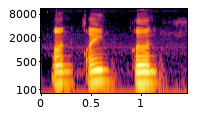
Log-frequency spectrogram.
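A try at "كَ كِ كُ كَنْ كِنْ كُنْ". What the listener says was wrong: কন কিন কেন কিন বলে তো নরমাল হয়ে গেল কন কিন কুন হ্যাঁ আরেকটু গভীর করেন কন কিন কুন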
